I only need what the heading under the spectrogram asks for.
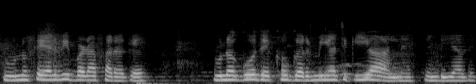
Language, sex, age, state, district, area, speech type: Punjabi, female, 45-60, Punjab, Kapurthala, urban, spontaneous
